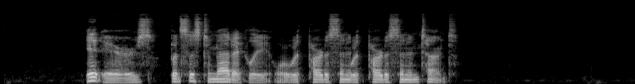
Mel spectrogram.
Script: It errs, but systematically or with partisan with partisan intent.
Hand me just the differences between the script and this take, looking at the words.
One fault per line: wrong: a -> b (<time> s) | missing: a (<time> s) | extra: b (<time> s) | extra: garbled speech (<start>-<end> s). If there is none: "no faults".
no faults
